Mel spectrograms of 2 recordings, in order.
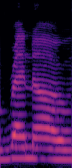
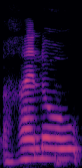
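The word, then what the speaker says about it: Renaud: But this is a very famous French singer who looks just like him, who's called Renault, the fox. And this is, you see, Renault is the same pronunciation.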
